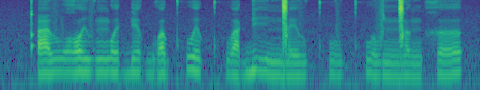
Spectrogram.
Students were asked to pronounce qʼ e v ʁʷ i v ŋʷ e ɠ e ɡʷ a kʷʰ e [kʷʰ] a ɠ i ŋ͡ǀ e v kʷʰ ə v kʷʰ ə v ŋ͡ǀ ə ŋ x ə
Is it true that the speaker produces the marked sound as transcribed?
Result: yes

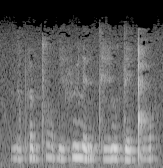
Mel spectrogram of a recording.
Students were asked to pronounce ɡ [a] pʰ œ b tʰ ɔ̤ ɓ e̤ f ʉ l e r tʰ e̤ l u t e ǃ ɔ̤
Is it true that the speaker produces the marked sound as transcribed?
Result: no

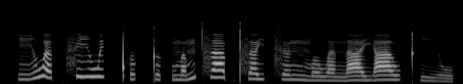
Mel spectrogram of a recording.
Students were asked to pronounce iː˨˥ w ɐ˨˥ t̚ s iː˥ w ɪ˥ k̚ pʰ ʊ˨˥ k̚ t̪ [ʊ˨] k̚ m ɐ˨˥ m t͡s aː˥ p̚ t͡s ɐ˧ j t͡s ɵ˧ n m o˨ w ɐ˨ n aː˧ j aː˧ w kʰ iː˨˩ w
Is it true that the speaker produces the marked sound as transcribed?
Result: yes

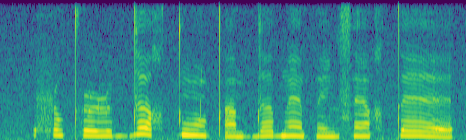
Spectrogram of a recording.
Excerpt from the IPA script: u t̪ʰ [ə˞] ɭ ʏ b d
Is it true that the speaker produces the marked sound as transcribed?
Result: yes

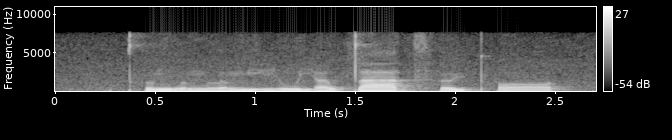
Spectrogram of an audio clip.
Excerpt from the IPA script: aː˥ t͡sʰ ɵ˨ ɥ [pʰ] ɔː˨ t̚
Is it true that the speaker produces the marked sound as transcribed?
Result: yes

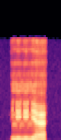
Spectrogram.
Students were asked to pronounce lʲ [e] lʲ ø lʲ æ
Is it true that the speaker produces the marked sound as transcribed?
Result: no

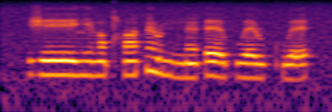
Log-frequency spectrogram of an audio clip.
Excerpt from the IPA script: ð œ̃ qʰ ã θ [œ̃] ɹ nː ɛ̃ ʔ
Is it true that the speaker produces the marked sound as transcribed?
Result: no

